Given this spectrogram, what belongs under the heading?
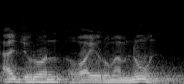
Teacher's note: Tanwin baris dua bertemu dengan huruf ghain, hukumnya izhar dan hendaklah dibunyikan tanpa dengung, dibaca dengan terang, jelas dan nyata.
